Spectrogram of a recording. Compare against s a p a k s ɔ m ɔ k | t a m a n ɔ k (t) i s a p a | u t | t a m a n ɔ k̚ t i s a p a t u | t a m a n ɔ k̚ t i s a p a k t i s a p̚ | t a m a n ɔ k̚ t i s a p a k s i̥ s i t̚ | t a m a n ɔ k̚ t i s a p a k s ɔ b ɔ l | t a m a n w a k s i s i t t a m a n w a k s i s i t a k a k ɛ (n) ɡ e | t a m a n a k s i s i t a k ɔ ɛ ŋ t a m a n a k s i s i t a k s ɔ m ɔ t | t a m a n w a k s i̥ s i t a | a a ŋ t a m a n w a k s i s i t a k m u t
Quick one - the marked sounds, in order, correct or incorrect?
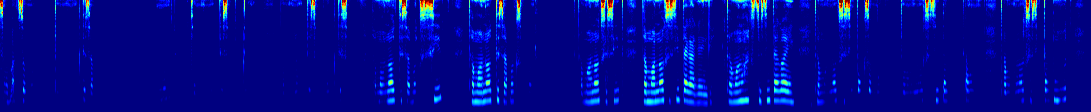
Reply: correct, incorrect: ŋ

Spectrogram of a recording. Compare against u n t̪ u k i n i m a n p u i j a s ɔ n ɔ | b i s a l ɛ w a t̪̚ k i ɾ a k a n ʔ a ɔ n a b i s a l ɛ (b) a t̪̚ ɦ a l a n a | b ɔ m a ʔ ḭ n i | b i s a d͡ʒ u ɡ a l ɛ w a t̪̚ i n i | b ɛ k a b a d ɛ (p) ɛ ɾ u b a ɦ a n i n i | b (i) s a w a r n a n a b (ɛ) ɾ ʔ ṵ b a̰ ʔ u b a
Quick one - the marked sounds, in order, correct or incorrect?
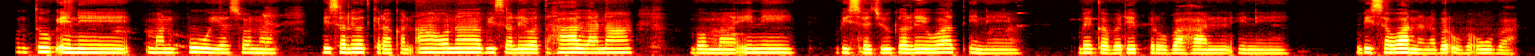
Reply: incorrect: w, correct, correct, correct

